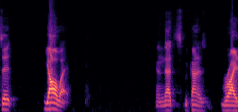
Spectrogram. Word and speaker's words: Yahweh: Now, in the Hebrew name for God, we pronounce it Yahweh.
